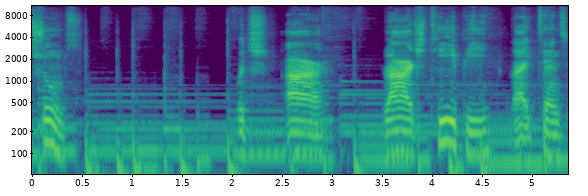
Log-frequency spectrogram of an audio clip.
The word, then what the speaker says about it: chum: They live in chums, pronounced shums, which are large teepee-like tents made from all tall poles and reindeer hides.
